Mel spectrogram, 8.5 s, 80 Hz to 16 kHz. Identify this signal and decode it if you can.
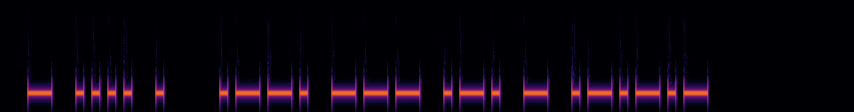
Morse code, heard as a keyed tone, about 15 wpm, 700 Hz. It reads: THE PORT.
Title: Sentences from Top 1000 Words - Review Part 2 - 15wpm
